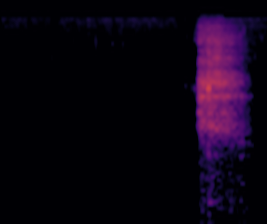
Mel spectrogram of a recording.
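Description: Near silence, then a short breath drawn in near the end.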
